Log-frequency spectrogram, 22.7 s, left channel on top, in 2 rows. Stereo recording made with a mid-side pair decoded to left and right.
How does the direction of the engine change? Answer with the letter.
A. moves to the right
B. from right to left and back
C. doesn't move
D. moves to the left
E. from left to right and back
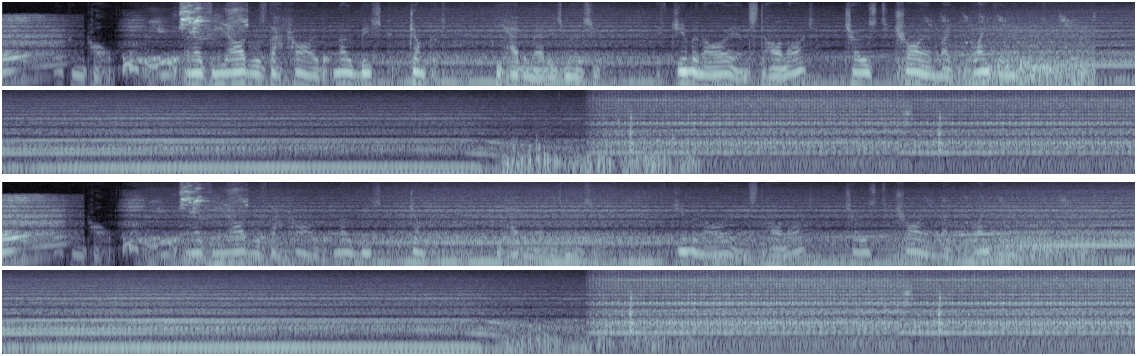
C.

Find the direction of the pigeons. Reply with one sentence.
In this clip you hear the pigeons on the left.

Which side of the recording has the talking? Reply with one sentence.
In this clip you hear the talking on the left.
